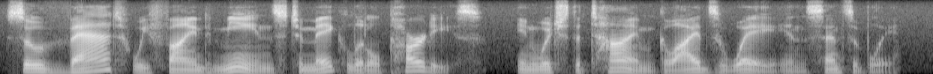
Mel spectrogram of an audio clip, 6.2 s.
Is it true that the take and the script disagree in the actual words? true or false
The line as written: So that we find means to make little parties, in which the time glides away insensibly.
false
